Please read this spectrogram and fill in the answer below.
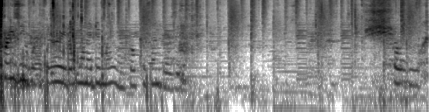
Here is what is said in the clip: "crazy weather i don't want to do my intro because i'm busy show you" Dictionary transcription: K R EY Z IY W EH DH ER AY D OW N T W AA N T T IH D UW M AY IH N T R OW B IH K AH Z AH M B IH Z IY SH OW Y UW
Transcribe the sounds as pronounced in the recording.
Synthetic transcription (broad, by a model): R EY Z IY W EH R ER AY D OW N T W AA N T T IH D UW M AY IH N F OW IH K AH S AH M B IH Z IY SH OW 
